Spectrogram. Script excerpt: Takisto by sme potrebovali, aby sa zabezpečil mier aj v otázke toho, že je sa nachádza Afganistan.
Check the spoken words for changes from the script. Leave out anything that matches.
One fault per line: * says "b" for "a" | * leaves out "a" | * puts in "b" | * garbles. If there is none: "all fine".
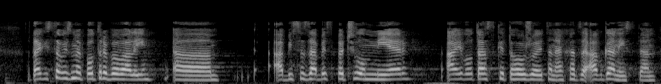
all fine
